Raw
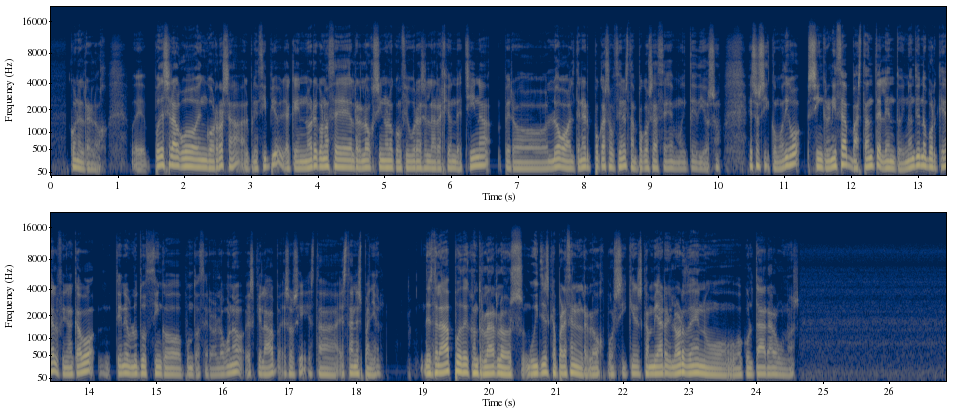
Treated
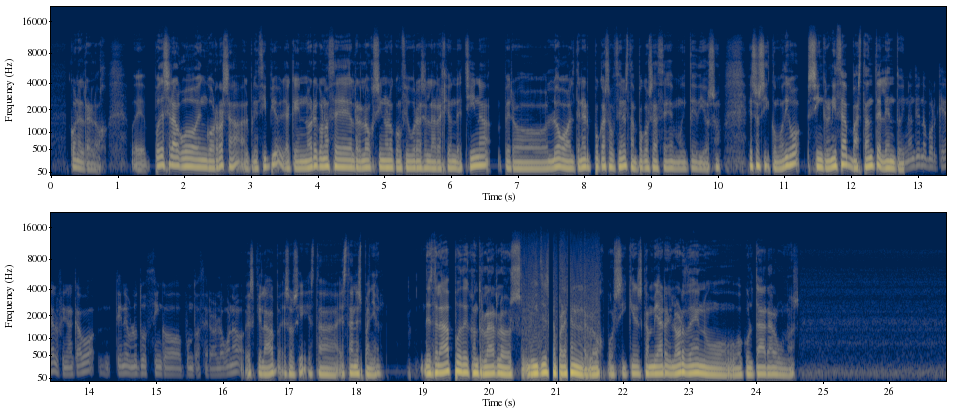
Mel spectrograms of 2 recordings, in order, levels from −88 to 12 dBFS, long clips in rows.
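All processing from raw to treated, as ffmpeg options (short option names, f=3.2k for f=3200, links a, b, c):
-filter_complex "[0:a]asettb=1/sr,asplit=3[a][b][c];[a]atrim=end=12.794[d];[b]atrim=start=12.79:end=16.28,asetpts=PTS-STARTPTS,afade=t=in:d=0.004:c=qsin,afade=t=out:st=3.486:d=0.004:c=qsin,highpass=480,lowpass=2.7k,acompressor=threshold=-38dB:ratio=2:attack=3.2:release=140:knee=1:detection=peak[e];[c]atrim=start=16.276[f];[d][e]acrossfade=d=0.004:c1=hsin:c2=qsin[g];[g][f]acrossfade=d=0.004:c1=qsin:c2=hsin,asettb=1/sr,asplit=3[h][i][j];[h]atrim=end=20.464[k];[i]atrim=start=20.46:end=21.67,asetpts=PTS-STARTPTS,afade=t=in:d=0.004:c=qsin,afade=t=out:st=1.206:d=0.004:c=qsin,lowpass=f=7.2k:w=0.5412,lowpass=f=7.2k:w=1.3066,tiltshelf=f=1.1k:g=4.5,aeval=exprs='val(0)*gte(abs(val(0)),0.0299)':c=same[l];[j]atrim=start=21.666[m];[k][l]acrossfade=d=0.004:c1=hsin:c2=qsin[n];[n][m]acrossfade=d=0.004:c1=qsin:c2=hsin,highpass=140,asubboost=boost=5.5:cutoff=190,lowpass=11k,volume=-3.5dB"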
